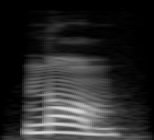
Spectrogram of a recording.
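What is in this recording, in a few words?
"ном", Komi, female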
